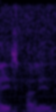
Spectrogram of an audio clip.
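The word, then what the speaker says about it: Híspalis: lo latino de hispalis, que debe decirse hispalis, por cierto, con acento en la I, a pesar de que no venga el acento, pero es una palabra latina, pero es hispalis.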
